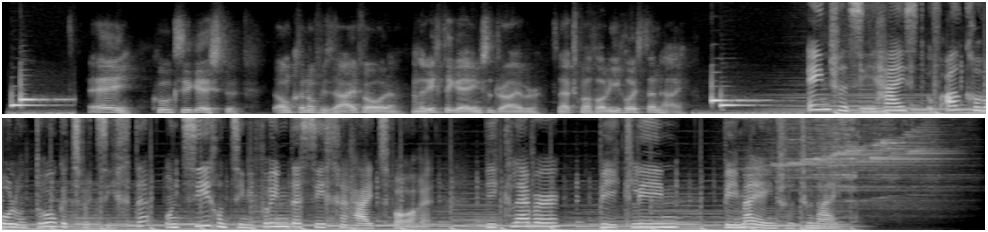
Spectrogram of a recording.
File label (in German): jingles maennlich; my105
